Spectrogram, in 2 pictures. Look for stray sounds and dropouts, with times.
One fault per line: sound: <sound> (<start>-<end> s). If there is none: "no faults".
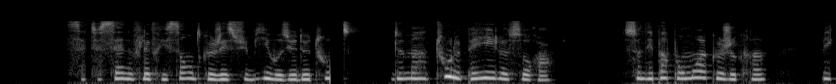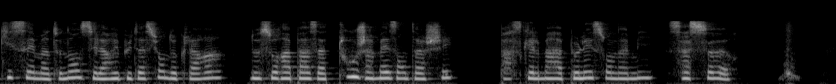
sound: dropout (3.3-3.4 s)
sound: whoosh (16.1-16.4 s)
